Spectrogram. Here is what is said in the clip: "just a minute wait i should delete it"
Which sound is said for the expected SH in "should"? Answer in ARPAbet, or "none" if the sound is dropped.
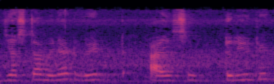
S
